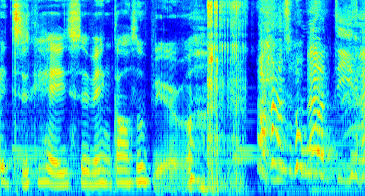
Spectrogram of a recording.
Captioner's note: pig snoring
